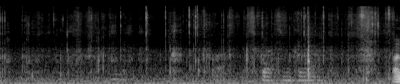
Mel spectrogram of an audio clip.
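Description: Foil and paper packaging crinkling and tearing as the layered wrapper of a trading card pack is peeled open by hand, with many small crackles throughout.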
